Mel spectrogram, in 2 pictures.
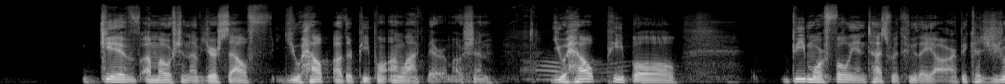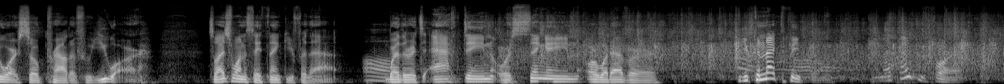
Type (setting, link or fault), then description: setting, live audience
